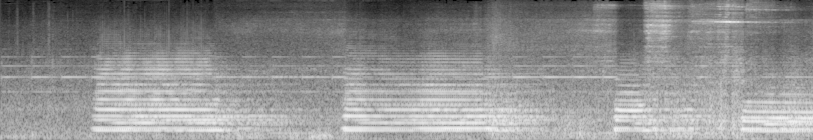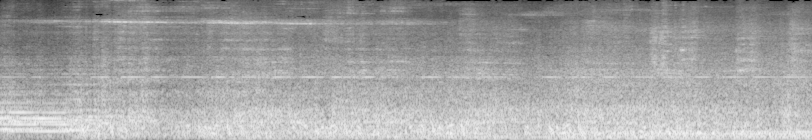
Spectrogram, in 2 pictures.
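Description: GO Transit commuter train sounding its horn for a level crossing in the standard long, long, short, long pattern. About nine seconds in, the loud clatter and rumble of the train's wheels on the rails takes over as it passes through the crossing. A level-crossing bell rings underneath.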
